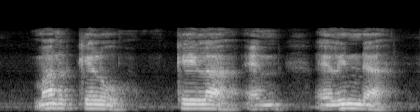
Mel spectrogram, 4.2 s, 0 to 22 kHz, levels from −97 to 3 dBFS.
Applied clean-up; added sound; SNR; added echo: none; none; none; reverberation time 0.3 s.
